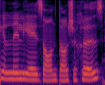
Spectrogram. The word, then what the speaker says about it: Les Liaisons Dangereuses: she was in the Broadway production Les Liaisons Dangereuses. And as some of you Broadway radio listeners may know, Matt and James have had quite the journey with pronouncing Les Liaisons Dangereuses,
